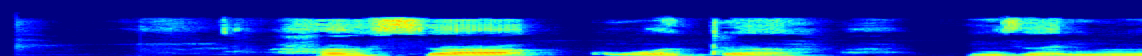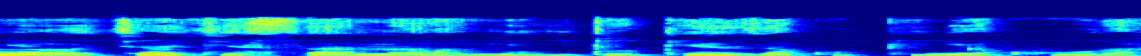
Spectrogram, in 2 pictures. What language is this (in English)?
Swahili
